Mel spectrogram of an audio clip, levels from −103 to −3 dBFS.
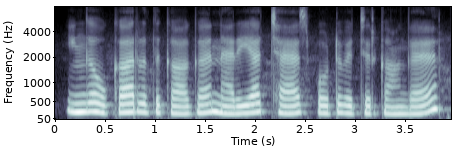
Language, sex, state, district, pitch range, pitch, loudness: Tamil, female, Tamil Nadu, Nilgiris, 190-225 Hz, 205 Hz, -15 LUFS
